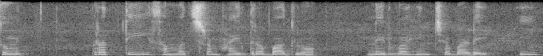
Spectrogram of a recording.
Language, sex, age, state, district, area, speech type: Telugu, female, 18-30, Telangana, Jayashankar, urban, spontaneous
